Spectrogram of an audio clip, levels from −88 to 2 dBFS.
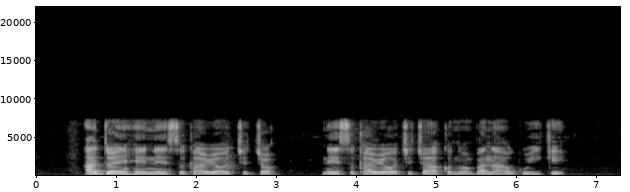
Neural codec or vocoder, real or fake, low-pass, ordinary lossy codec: none; real; 7.2 kHz; none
